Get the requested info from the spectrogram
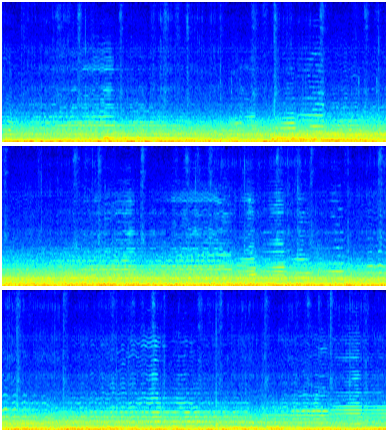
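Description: Background music of held, slow-moving notes, added over the recording, with the steady low road and engine noise of the car underneath.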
